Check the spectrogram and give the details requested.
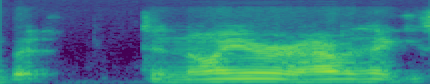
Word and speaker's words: Desnoyers: I want to see, I forget his first name, but Denoyer, or however the heck you say his name. Desnoyers is how you say it, but I think it's French.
